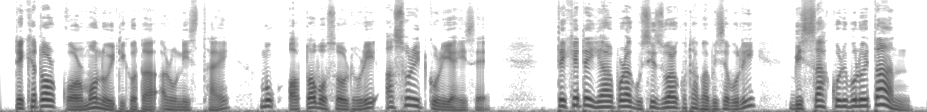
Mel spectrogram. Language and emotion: Assamese, surprised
